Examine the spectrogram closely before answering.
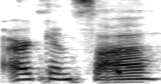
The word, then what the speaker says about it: Arkansas: Arkansas, and actually He's the from state is Central pronounced Arkansas.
